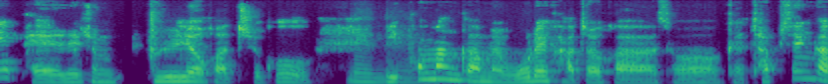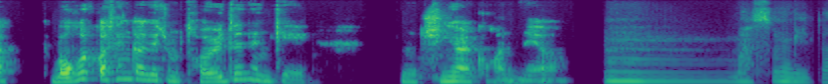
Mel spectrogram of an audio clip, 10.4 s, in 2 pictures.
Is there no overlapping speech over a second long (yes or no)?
yes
